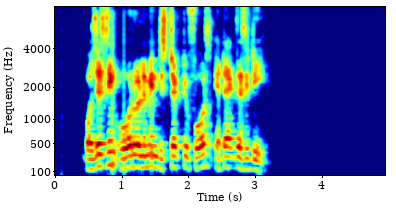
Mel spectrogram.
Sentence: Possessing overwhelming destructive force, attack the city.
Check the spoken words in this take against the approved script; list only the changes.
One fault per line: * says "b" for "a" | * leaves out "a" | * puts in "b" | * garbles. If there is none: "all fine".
all fine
